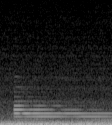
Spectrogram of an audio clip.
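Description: Low steady rumble of a car driving, heard from inside the cabin, with a sustained eerie synthesizer chord of held tones coming in about a quarter second in.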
